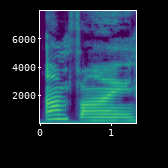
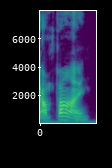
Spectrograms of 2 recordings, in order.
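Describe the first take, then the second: First: It sounds troubled and not really fine. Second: It sounds content and untroubled.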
